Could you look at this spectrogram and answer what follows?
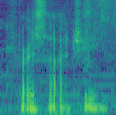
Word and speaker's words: Farsace: Versace links below it's like Versace but far away farace farsace oh nice how many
